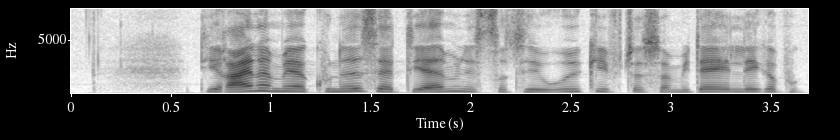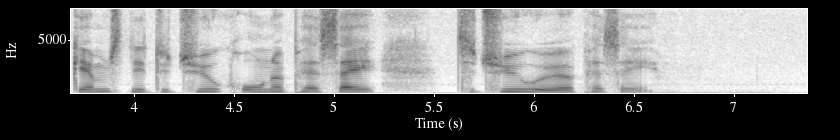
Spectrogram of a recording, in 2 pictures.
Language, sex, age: Danish, female, 31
